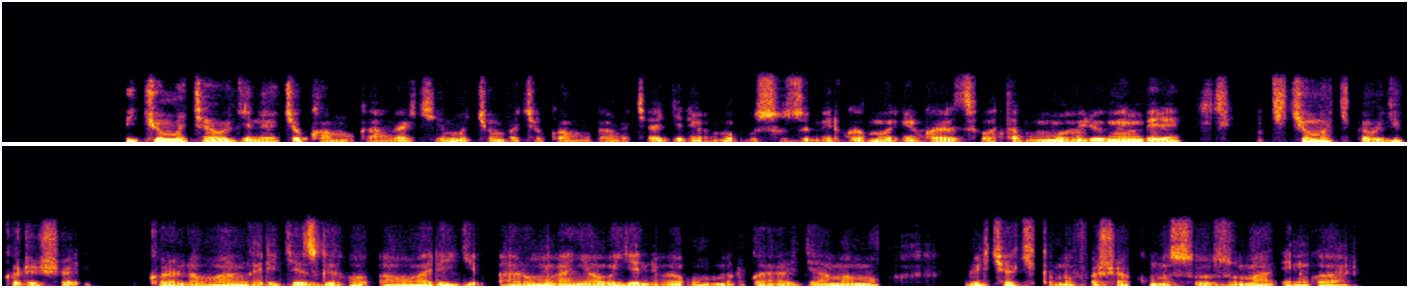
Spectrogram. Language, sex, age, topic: Kinyarwanda, female, 25-35, health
